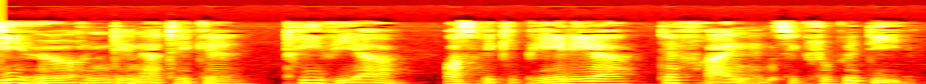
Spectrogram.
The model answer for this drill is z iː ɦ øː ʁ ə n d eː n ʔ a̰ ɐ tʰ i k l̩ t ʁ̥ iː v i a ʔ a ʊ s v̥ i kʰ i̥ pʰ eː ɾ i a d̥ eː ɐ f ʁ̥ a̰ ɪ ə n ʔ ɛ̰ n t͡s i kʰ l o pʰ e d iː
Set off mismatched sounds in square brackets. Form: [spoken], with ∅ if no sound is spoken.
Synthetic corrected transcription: z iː ɦ øː ʁ ə n d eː n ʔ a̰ ɐ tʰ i k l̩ t ʁ̥ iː v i a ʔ a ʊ s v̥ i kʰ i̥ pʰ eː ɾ i a d̥ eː ɐ f ʁ̥ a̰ ɪ ə n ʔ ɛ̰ n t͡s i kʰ l o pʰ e d iː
